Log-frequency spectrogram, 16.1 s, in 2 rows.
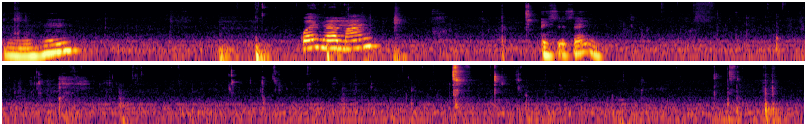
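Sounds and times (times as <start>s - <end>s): people chewing: 6.2s - 15.8s
small mouth clicks: 12.5s - 13.3s.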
